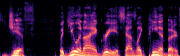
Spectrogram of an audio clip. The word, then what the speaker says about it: GIF: like that debate over whether you pronounce the the graphics file format gif as GIF or gif there's no I mean there's a right answer I guess because the guy who invented it says it's Jiff but you and I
